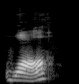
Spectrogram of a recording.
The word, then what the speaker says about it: Waugh: Evelyn Waugh eh, came and incognito to interview one of the managers of the cemetery and the manager only kind of knew him as Mr. Wall. He like pronounced it wrong.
